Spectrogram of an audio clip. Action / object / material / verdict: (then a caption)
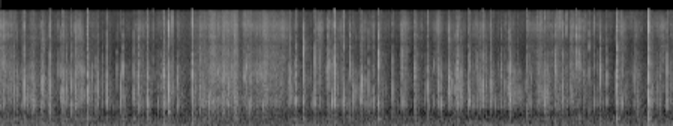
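tap / leather jacket / leather / none. Fingertips and long nails scratch and tap the chest panels of a worn leather jacket, black on the left side and red on the right. A steady, dense crinkling rustle runs throughout, broken by frequent sharp, quick taps that stand out as short bright clicks.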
